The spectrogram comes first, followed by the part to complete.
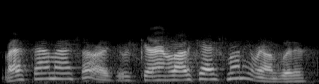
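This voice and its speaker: A man's voice: high voice, big pitch swings, fast talker, gravelly, exaggerated voice. A man playing a gossipy, rambling witness in a 1950s radio drama. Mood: chatty. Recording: tinny, noisy 1950s radio recording.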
